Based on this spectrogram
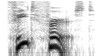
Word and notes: feetfirst: British English

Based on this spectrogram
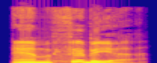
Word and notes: amphibia: British English

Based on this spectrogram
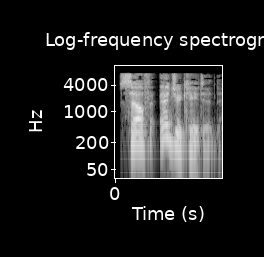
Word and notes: self-educated: British English

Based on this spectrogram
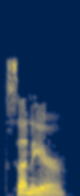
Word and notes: sunnier: British English

